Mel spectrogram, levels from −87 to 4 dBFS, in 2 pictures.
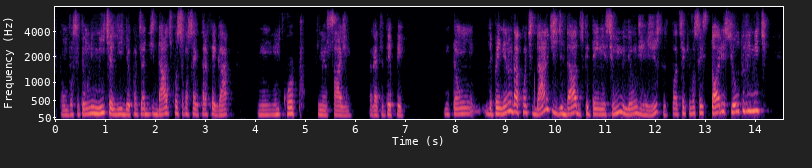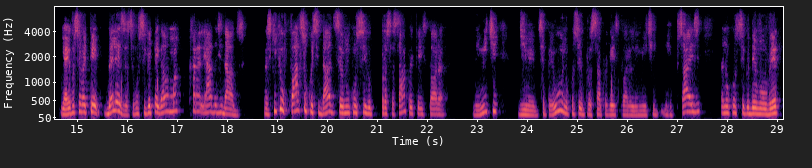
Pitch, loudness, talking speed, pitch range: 155 Hz, -31 LUFS, 175 wpm, 135-185 Hz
